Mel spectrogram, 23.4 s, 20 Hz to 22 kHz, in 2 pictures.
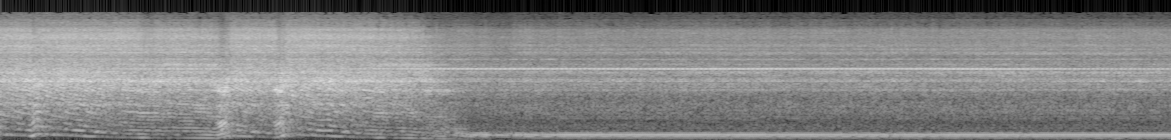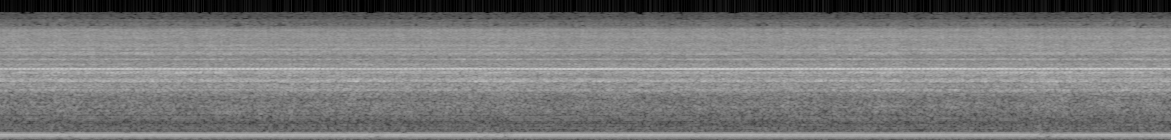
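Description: Suzuki DS80's single-cylinder two-stroke engine on a dynamometer, its revs falling off after a full-throttle run over the first four seconds or so. It then settles into a steady low hum with a thin high whine above it.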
